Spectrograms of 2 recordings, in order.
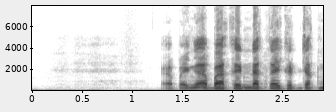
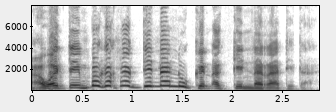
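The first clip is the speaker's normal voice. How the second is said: louder, higher indignant protest; angry correction; 5 semitones higher, 6 dB louder than usual. Acted. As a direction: snap back to set it straight. Captain angrily correcting misunderstanding.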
